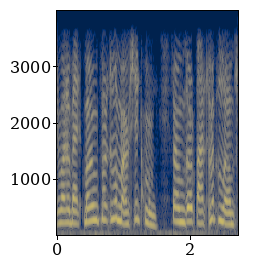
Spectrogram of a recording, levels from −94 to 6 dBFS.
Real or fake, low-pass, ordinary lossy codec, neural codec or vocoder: fake; 3.6 kHz; none; autoencoder, 22.05 kHz, a latent of 192 numbers a frame, VITS, trained on many speakers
